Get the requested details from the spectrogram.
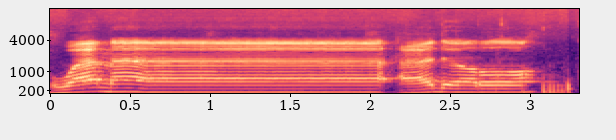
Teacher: karena wamanya mad jaiz maka dipanjangkan lagi.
